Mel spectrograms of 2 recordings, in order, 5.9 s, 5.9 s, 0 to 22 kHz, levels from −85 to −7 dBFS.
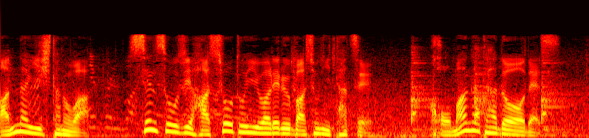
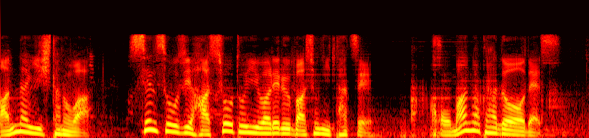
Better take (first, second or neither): first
